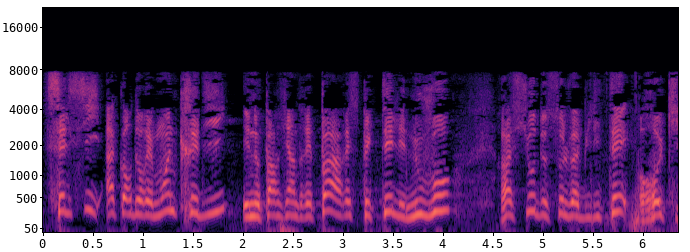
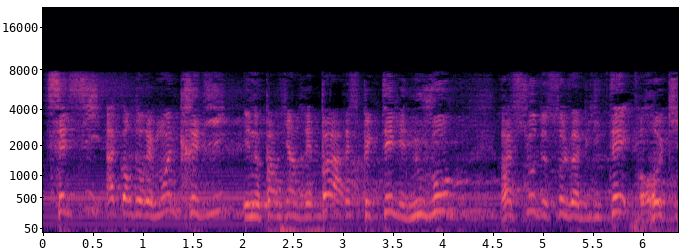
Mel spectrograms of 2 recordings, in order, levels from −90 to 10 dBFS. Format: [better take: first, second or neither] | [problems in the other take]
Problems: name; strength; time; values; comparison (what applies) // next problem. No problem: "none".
first | background sound (Wind instrument, woodwind instrument); 17 dB below the speech // room echo; dies away in 2.5 s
